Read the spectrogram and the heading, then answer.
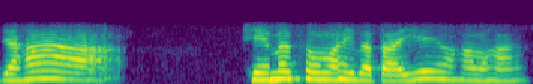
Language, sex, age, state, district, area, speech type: Hindi, female, 60+, Uttar Pradesh, Pratapgarh, rural, conversation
